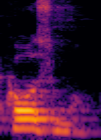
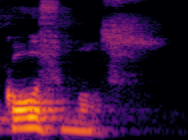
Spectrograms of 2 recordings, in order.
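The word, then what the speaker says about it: κόσμος: Mundo en el original griego en que se escribió el Nuevo Testamento se pronuncia cosmo o se dice cosmos.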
